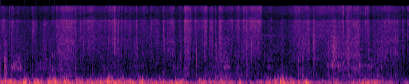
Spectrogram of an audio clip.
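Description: Black bears play-fighting in snow, making low grunts and growls, with scuffling and scattered short clicks as they wrestle.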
